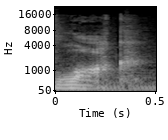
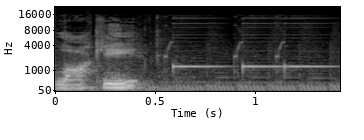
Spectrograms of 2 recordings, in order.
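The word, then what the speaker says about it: Locke: breath hate your face lock is pronounced lock okay light curtain There's real people with the name lock is both person surnames and said lock cool all right that is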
